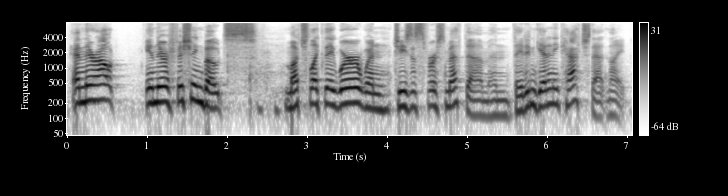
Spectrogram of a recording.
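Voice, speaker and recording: A pastor preaching at a church service, retelling a story in a lively way with frequent restarts. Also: male voice, sits high, measured pace, clear, resonant tone. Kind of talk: sermon.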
